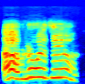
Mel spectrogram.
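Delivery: very high, laughing squeal; high-pitched mock-baffled squeal; squealed protest. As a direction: repeat it in a squeaky, helpless giggle. Repeats baffled reply while laughing.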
